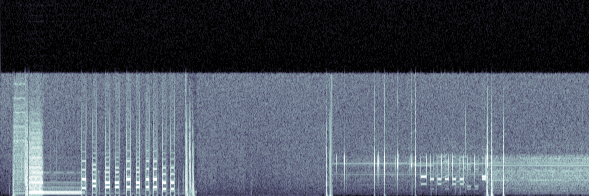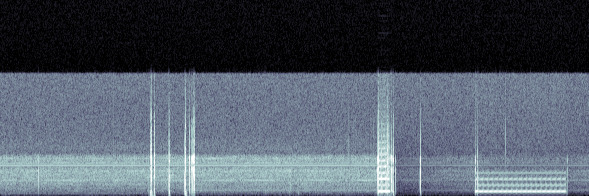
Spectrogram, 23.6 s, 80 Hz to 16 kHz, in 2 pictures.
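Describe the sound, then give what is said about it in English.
Telephone dialing of a long-distance call to a centralized intercept in Binghamton, New York, area code 607: a rapid run of touch-tone digits, then clicks, stepped tones and a long steady tone, ending with a final tone. “let's make some long-distance calls to centralized intercept. The first few I want to demonstrate are all of the same type. This first call is from my west side line, and it goes to the centralized intercept in Binghamton, New York.”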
